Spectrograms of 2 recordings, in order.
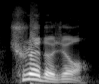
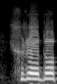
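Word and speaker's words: Schröder: 거죠이 길에 들어서게 만든 거는 슈레더죠 정책을 굳혀서 노르트 스트림 1호선을 결정을 하기 슈뢰더입니다 그리고 올해 초에 러시아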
